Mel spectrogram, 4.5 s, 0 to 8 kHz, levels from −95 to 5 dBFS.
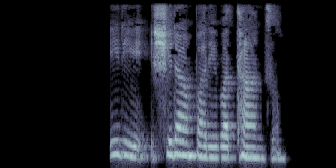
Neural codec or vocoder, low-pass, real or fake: none; 7.2 kHz; real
